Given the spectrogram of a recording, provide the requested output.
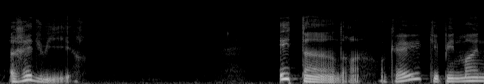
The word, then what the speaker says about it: réduire: Réduire. Okay, try to insist on this U here because it can be quite tricky. Réduire. Réduire.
